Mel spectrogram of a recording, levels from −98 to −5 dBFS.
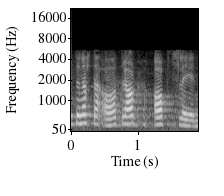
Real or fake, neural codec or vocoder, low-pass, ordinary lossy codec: real; none; 5.4 kHz; MP3, 48 kbps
